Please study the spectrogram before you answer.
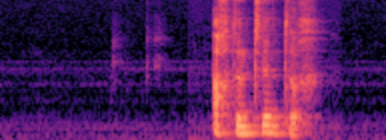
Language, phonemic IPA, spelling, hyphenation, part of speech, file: Dutch, /ˈɑx.tənˌtʋɪn.təx/, achtentwintig, acht‧en‧twin‧tig, numeral, Nl-achtentwintig.ogg
- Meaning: twenty-eight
